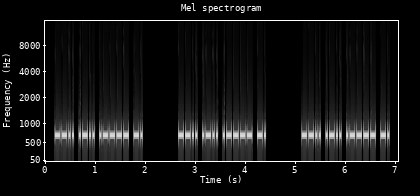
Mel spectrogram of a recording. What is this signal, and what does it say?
Morse code, heard as a keyed tone, about 36 wpm, 700 Hz. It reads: ZL1N ZL1N ZL1N
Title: DXCC-100 Call Signs - 4 Characters - Repeated 3x - 35wpm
